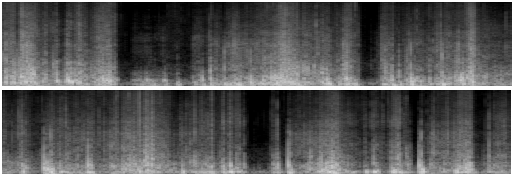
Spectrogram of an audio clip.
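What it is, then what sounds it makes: Polyethylene foam sheet. Long, glittery acrylic nails on both hands scratch across a flat, solid sheet of white closed-cell polyethylene foam. The result is a dense, steady scraping and rustling texture, mostly low and muffled, with a few brief pauses between scratching passes.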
